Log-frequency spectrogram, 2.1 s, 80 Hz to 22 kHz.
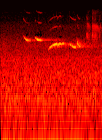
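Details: Blue-and-white flycatcher male in full song, about fifteen minutes long on 5 May 2022, watched by photographers: two short high whistles, then a longer, sweet, level whistled phrase ending in a brief dip, with light ambient noise.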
